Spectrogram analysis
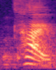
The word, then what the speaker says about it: chi: what's your pronunciation? He. Huh? Kai.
